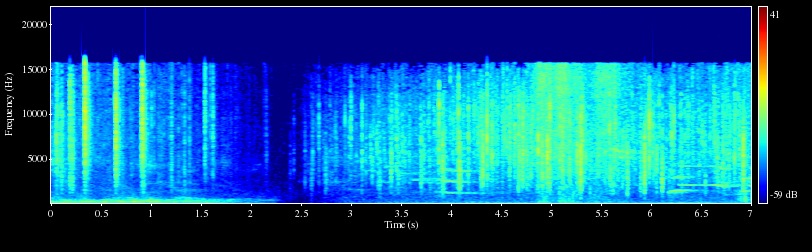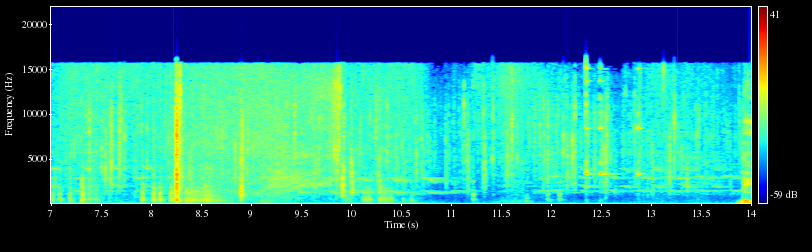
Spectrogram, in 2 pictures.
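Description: A sound fades out over the first two seconds and there is a moment of near silence. Then a quiet rural outdoor ambience fades in, with birds calling and a run of light clicks in the middle.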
